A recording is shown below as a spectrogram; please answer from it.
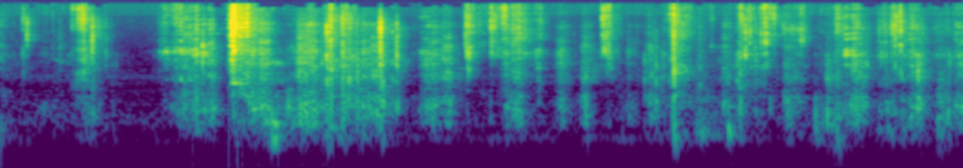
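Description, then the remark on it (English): Someone crunches Bugles corn snacks: a small crackle, then a sharp loud bite followed by several seconds of rapid, irregular crisp crunching as they chew, with no talking. “Ooh, Bugles has such a nice texture.”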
